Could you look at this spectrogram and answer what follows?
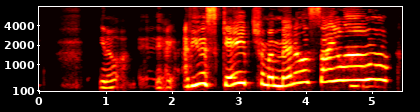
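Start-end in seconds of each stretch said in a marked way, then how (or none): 1.8-5.3 put-on high, loud, fussing old-woman yell. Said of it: "seemingly senile women are yelling down there".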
